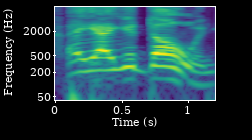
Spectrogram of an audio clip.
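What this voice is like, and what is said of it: Put-on New York accent. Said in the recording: “them New York dudes, it's too it's always too early to wake up to that accent ... they all sound like Method Man”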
